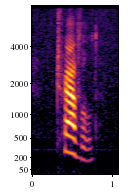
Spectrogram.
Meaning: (adjective) Standard spelling of traveled; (verb) simple past and past participle of travel
- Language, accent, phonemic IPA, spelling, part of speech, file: English, US, /ˈtɹævl̩d/, travelled, adjective / verb, En-us-travelled.ogg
